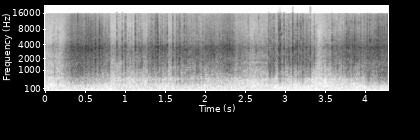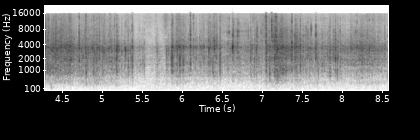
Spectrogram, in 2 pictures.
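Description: A Kraft macaroni and cheese cardboard box full of dry pasta is held between both hands, handled and shaken. The loose pasta rattles in dense, bright crackling bursts with brief lulls between shakes, and there is almost no low end.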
